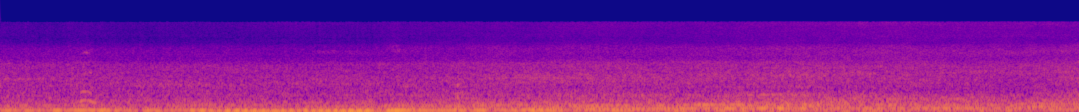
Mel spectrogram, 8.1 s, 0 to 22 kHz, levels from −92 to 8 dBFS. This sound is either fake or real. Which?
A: fake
